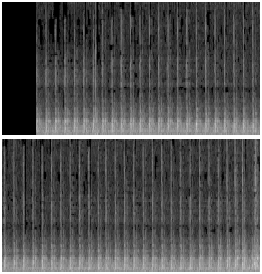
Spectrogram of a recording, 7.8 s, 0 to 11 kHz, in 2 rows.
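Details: Volvo 850 Turbo engine while driving: loud, regular knock about three to four times a second over the engine; severe engine knocking, suspected from persistent oil loss or low oil pressure due to clogged oil sump.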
